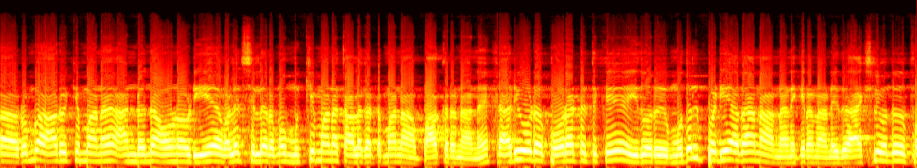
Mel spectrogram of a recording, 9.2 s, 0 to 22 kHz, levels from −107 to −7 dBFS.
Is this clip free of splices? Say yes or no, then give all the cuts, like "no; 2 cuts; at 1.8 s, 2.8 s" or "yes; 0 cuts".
no; 1 cut; at 4.9 s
